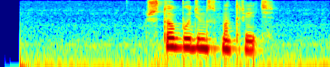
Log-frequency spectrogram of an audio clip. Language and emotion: Russian, neutral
